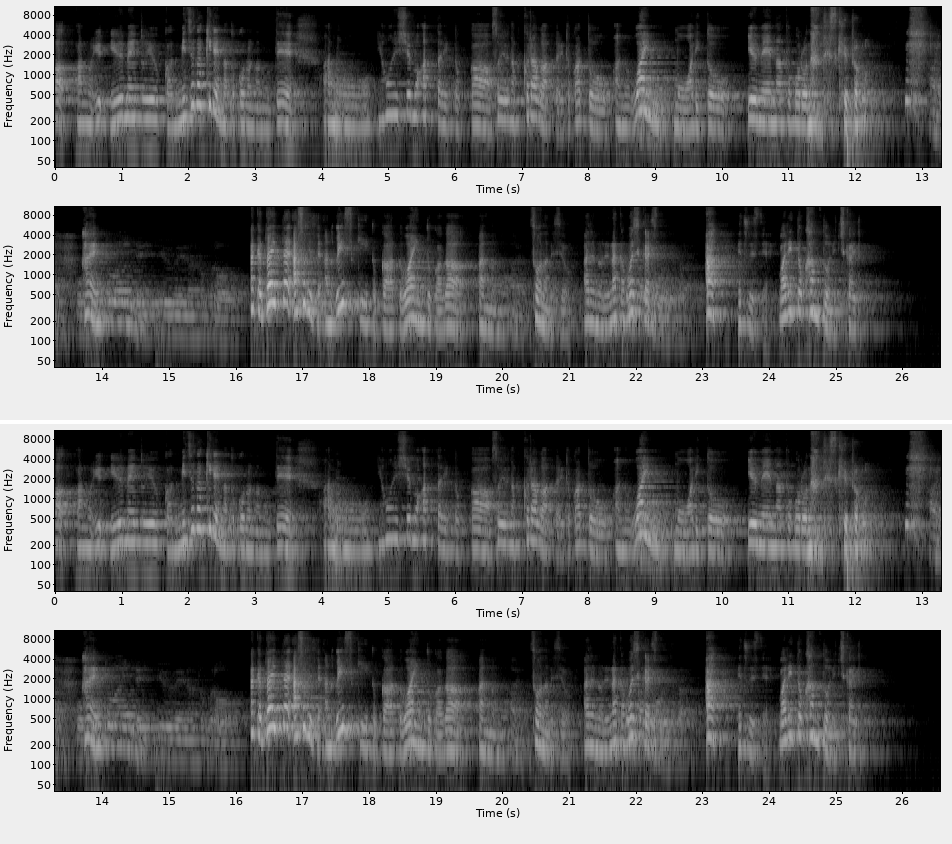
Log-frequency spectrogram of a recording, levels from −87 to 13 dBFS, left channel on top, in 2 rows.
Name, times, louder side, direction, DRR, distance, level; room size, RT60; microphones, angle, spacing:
voice 1, 0.0-10.1 10.4-12.2 12.7-13.1 13.7-14.0 16.2-20.1 20.5-22.3 23.0-25.4, left 1 dB, 10° left, 9 dB, 0.4 m, -31 dB
voice 2, 8.7-9.1 13.1-15.9 20.1-20.3 21.7-22.8, equal, 50° right, -3 dB, 2.4 m, -42 dB
8.7 x 5.8 x 7.0 m, 1.4 s
head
